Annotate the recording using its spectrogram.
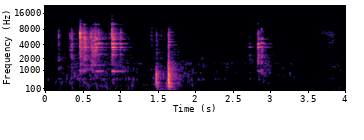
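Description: A glass jar clinks as it is set down.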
